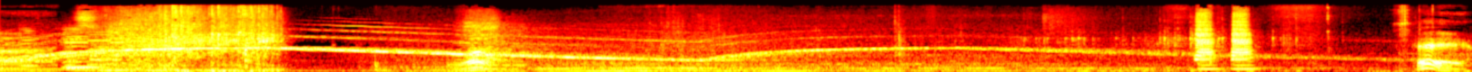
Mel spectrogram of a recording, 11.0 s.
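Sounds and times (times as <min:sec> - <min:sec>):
fire truck siren wailing: 0:00.0 - 0:11.0
loud horn blasts: 0:08.9 - 0:09.6.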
